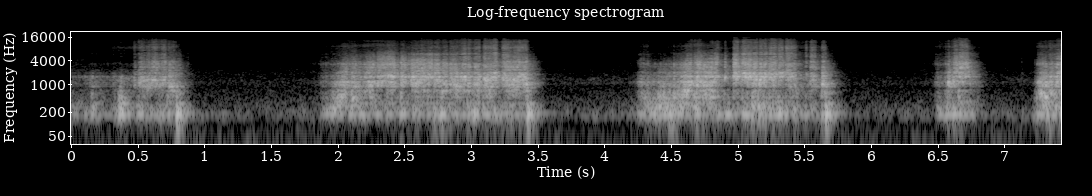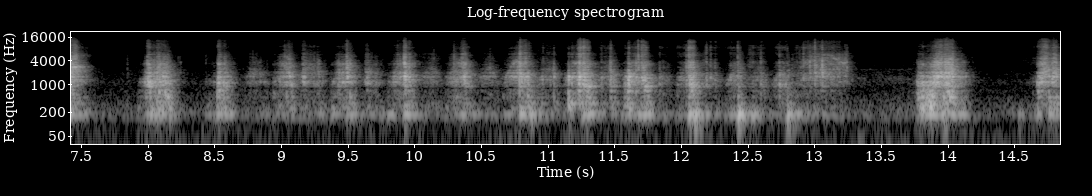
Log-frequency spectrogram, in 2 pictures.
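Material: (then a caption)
Coated paper. A wooden stick scratches the lower edge of the coating on a scratch-art paper page held flat by the left hand. Three long, dry rasping strokes are followed by a run of quick, short scratches, with bright, gritty noise centred around 1.6 kHz and brief silences between strokes.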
